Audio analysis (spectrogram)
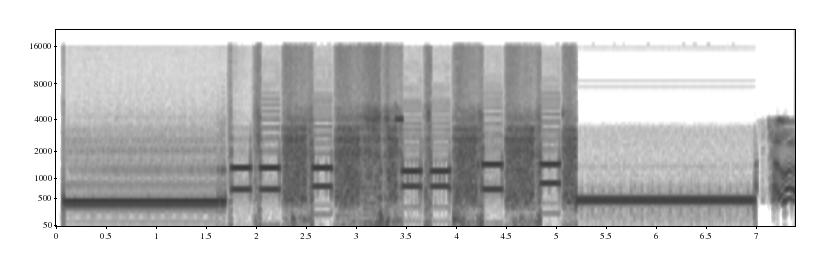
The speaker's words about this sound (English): And we'll talk about it here as we dial out on the super secret confidential hotline number of El Movie Zone Fono.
